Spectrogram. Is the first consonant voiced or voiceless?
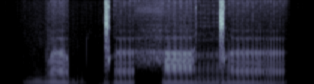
voiced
